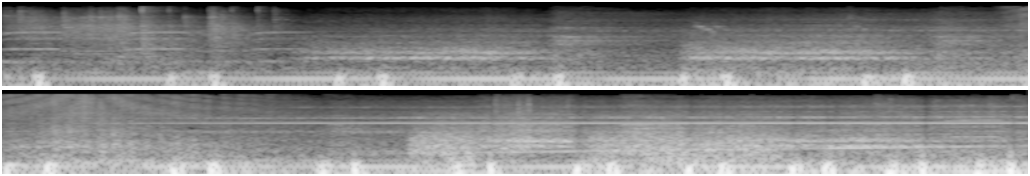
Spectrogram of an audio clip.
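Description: Tense film sound design: low heartbeat-like thumps under a swelling drone that grows steadily louder, with a thin high steady tone coming in about six seconds in.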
